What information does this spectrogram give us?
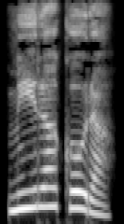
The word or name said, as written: ಮಾರ್ಕರೆ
